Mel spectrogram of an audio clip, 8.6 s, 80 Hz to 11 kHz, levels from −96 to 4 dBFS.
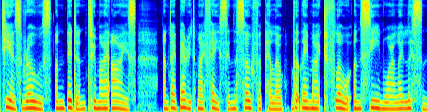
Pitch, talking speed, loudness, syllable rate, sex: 190 Hz, 160 wpm, -18 LUFS, 4.1 syllables/s, female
